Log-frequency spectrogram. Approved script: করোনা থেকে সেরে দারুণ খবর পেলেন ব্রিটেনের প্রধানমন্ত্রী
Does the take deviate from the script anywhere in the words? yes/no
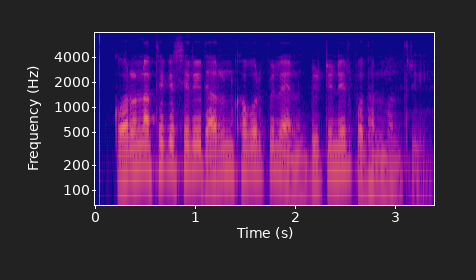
no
